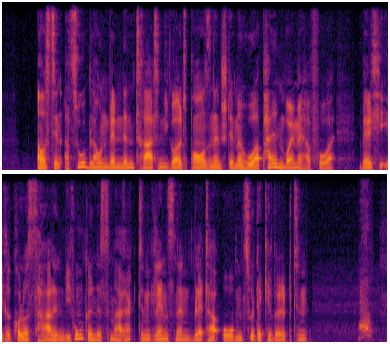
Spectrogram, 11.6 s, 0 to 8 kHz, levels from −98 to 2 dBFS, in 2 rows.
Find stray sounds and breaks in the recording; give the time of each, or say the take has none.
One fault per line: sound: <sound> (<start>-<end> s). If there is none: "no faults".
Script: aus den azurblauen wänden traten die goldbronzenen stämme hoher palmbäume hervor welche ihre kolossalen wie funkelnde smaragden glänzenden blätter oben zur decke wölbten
sound: bark (11.1-11.4 s)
